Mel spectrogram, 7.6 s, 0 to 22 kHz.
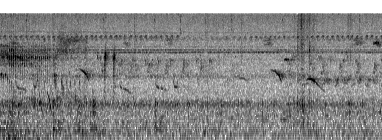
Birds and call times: African Emerald Cuckoo (Chrysococcyx cupreus): 3.1s
Waller's Starling (Onychognathus walleri): 6.1s

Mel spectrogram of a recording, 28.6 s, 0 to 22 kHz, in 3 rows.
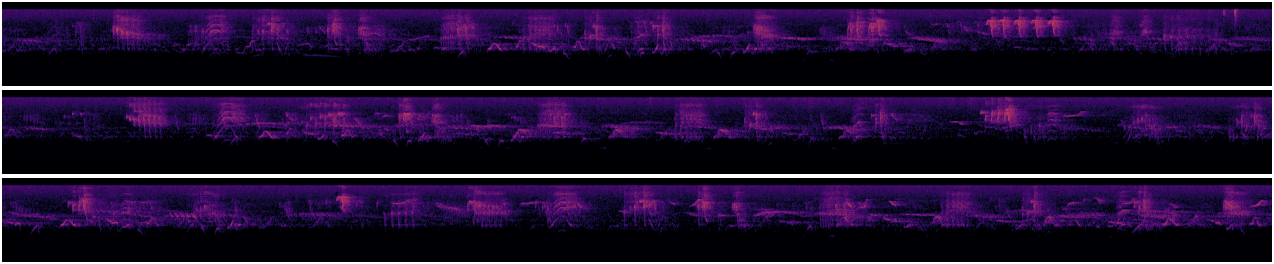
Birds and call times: White-browed Sparrow-Weaver (Plocepasser mahali): 1.9s
White-browed Robin-Chat (Cossypha heuglini): 13.1s, 25.9s

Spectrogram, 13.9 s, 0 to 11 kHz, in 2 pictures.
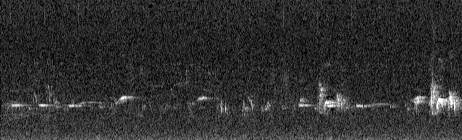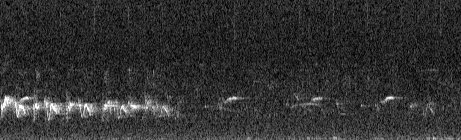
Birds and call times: White-browed Robin-Chat (Cossypha heuglini): 1.8s
Common Bulbul (Pycnonotus barbatus): 7.0s

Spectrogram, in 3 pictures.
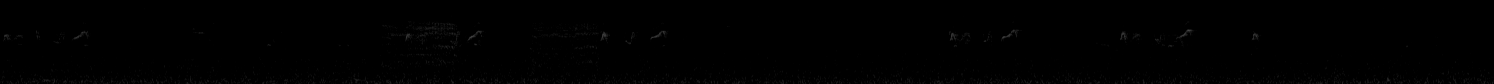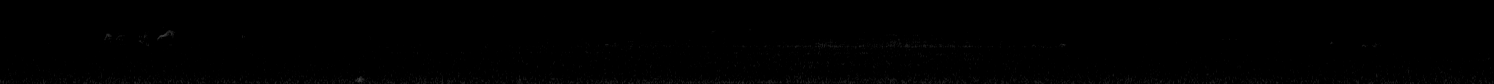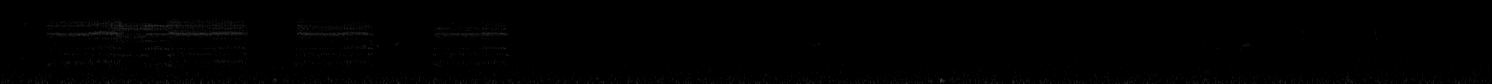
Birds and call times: Ring-necked Dove (Streptopelia capicola): 30.8s

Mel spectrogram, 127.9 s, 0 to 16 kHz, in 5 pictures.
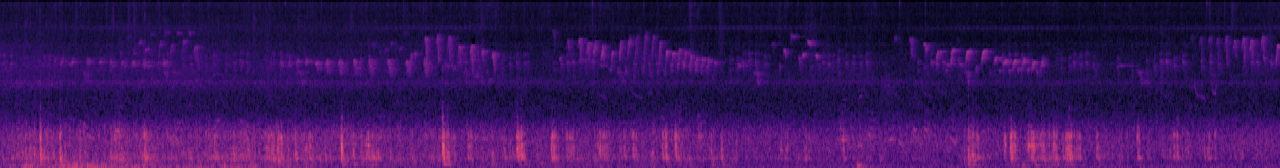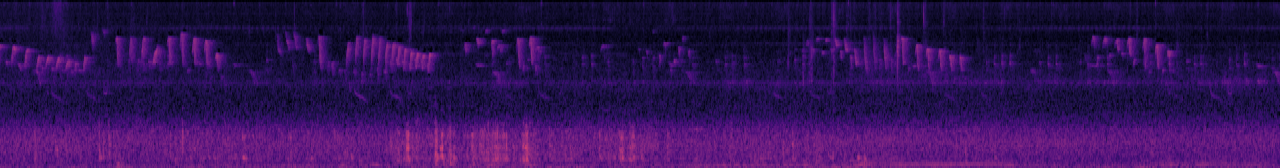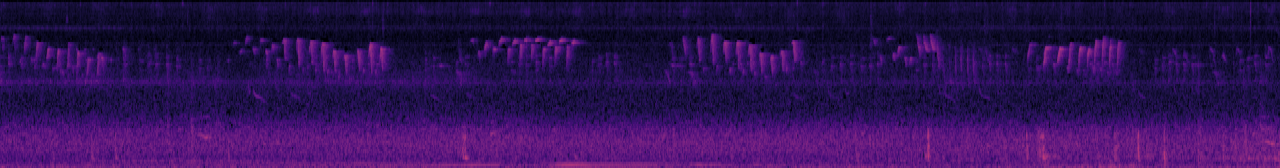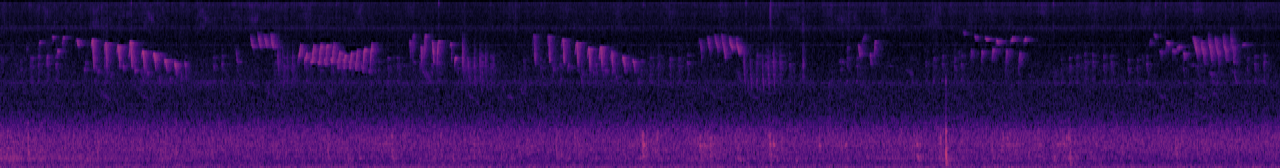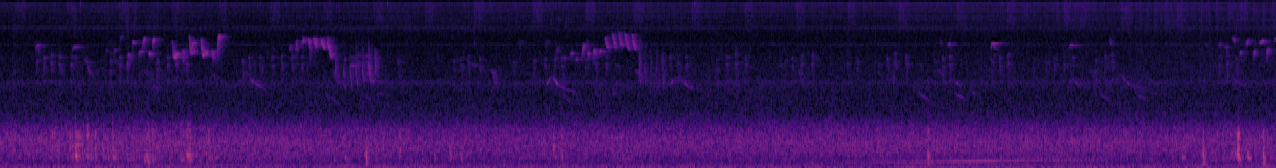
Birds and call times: Eastern Double-collared Sunbird (Cinnyris mediocris): 3.2s
Yellow-whiskered Greenbul (Eurillas latirostris): 7.3s
Brown Woodland-Warbler (Phylloscopus umbrovirens): 19.3s, 29.0s, 43.6s, 66.1s, 83.3s, 101.0s, 114.7s
African Emerald Cuckoo (Chrysococcyx cupreus): 24.0s, 32.8s, 56.4s
Waller's Starling (Onychognathus walleri): 30.6s, 35.2s, 60.2s
Common Buzzard (Buteo buteo): 113.4s
Cinnamon-chested Bee-eater (Merops oreobates): 122.1s

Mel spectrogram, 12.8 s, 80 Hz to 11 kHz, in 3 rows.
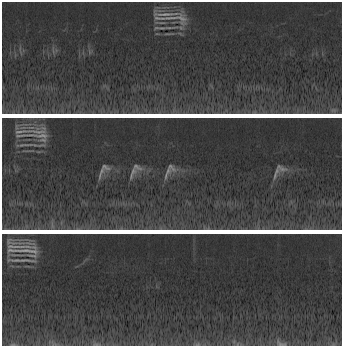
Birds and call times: Gray-backed Camaroptera (Camaroptera brevicaudata): 2.1s
Slate-colored Boubou (Laniarius funebris): 5.9s

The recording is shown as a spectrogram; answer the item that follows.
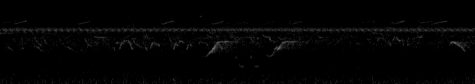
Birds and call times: Slate-colored Boubou (Laniarius funebris): 2.2s

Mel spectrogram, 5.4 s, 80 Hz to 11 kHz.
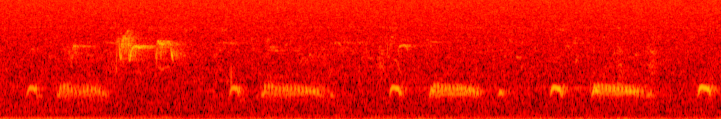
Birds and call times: Common Bulbul (Pycnonotus barbatus): 1.0s

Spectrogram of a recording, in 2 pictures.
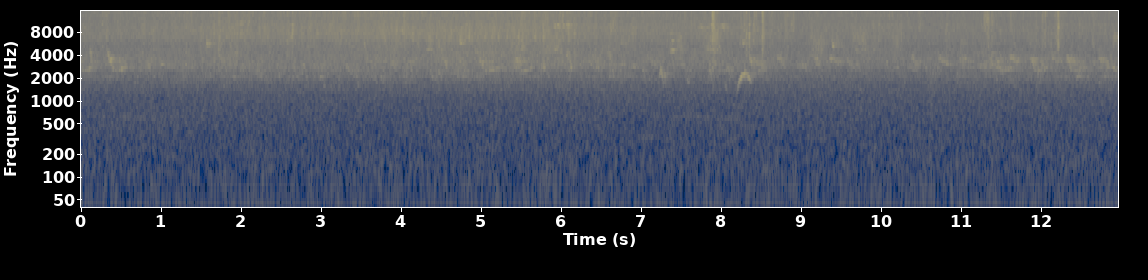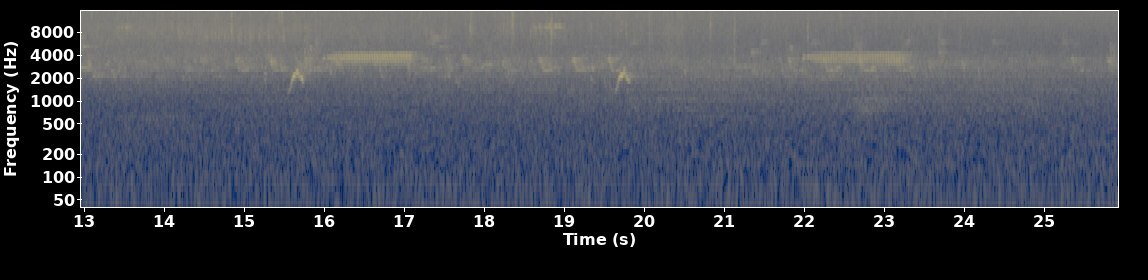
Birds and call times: Black-tailed Oriole (Oriolus percivali): 15.6s
Chestnut-throated Apalis (Apalis porphyrolaema): 16.7s

